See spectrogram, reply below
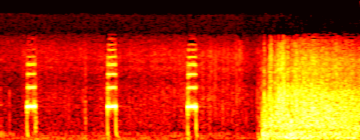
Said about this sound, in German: Und jetzt in dieser Sekunde ist die Rauchwolke dort emporgeschossen in mächtigen Rauchpilzen schießt der Qualm empor zum Himmel. Die Sprengung ist erfolgt. Ein mächtiger Druck.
